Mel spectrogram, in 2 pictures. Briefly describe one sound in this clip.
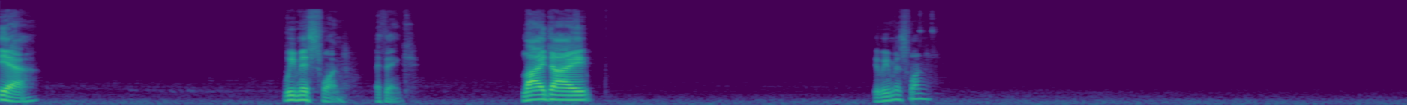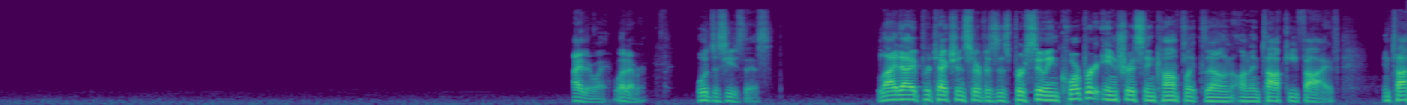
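A man speaks calmly into a close microphone, in short bursts with long pauses.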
